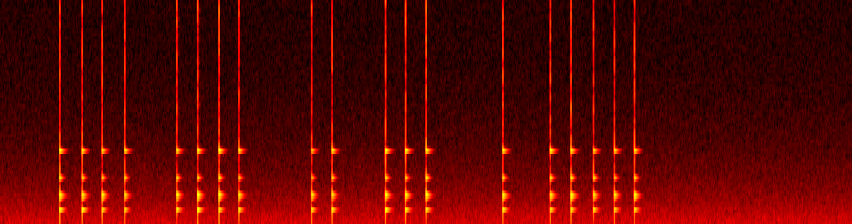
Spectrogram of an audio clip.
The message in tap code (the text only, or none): THE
